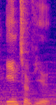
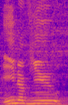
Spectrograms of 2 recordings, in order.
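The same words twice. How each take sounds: First: The T after the N is clearly pronounced. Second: The T after the N is dropped entirely. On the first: "they pronounce the T and the word interview" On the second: "they don't pronounce the T in these words"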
